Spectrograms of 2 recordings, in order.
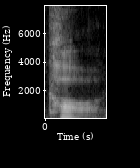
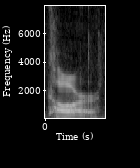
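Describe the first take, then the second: First: The final R sound is dropped. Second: The final R sound is pronounced. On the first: This is how most English accents say it. "they'd say ca instead of car" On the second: This is how most Americans say it. "Americans say car"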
